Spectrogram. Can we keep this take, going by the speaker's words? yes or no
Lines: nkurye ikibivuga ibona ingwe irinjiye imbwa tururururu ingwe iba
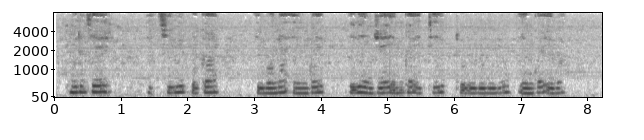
no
